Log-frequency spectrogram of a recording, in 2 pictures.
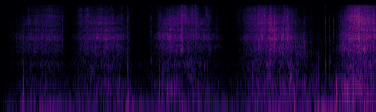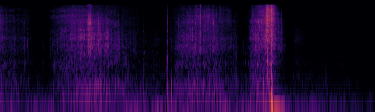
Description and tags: Pull-meter
Several kinds of pull meter.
